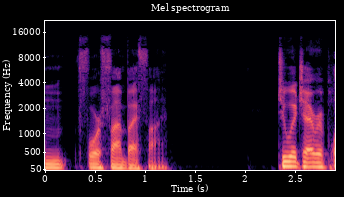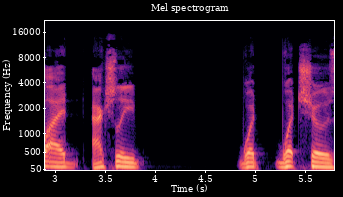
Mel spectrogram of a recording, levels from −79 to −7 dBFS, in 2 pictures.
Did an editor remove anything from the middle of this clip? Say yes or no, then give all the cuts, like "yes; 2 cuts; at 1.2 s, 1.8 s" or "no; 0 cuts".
no; 0 cuts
